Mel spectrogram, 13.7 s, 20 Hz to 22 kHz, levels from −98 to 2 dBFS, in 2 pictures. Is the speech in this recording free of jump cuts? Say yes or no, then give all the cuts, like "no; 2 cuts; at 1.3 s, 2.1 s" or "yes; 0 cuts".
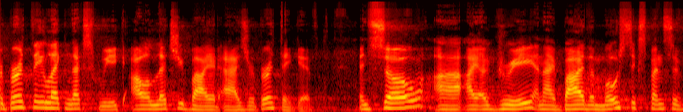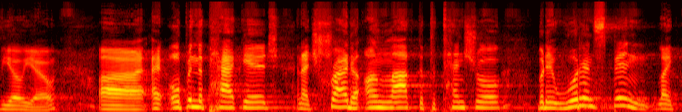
yes; 0 cuts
